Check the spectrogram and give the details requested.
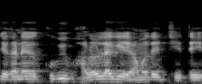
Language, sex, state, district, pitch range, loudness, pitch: Bengali, male, West Bengal, Kolkata, 110-125 Hz, -18 LUFS, 120 Hz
